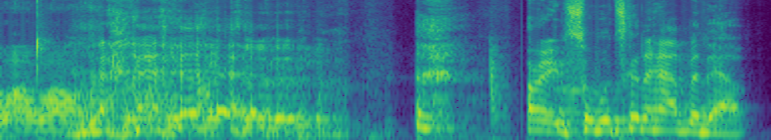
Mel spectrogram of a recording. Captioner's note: laughter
